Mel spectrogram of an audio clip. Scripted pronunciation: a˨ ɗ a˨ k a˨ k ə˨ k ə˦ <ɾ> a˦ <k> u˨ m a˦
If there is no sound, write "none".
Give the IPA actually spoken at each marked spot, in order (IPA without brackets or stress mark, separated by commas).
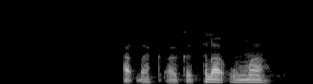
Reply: l, ʔ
